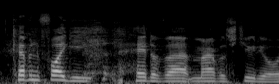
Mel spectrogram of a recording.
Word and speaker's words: Feige: F-E-I-G-E. Feige. – He's made fake, up as he goes along. – No, it's Feige. That's how he pronounced it.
